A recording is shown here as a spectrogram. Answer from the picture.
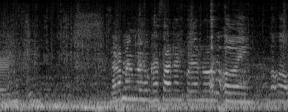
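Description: People's voices talking at the table, with a stretch of speech from a little before the middle to near the end, over a steady low background rumble.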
